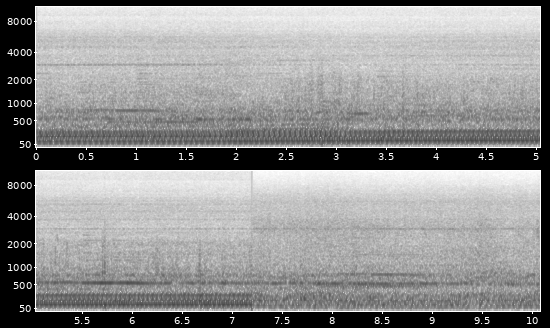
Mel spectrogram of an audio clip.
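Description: Harley-Davidson Road King's V-twin engine running steadily at cruising speed, with wind and road noise. About seven seconds in the engine note drops away, leaving mostly wind and road rush.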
